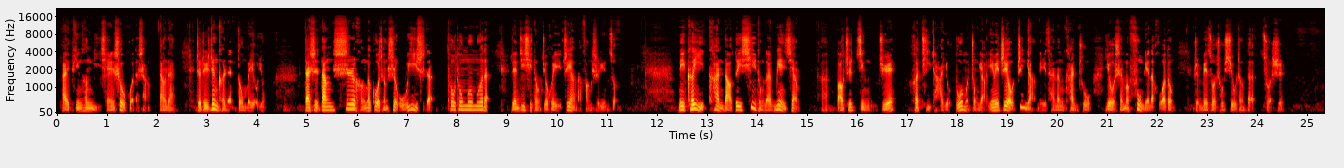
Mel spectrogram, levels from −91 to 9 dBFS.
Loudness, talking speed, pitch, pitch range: -30 LUFS, 245 characters per minute, 140 Hz, 115-170 Hz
